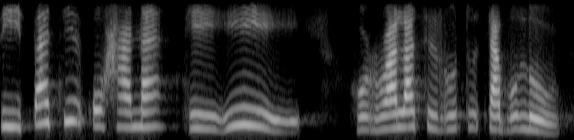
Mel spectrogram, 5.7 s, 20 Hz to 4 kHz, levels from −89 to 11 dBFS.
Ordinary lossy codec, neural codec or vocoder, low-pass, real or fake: none; codec, 16 kHz in and 24 kHz out, 0.9 kbps, LongCat-Audio-Codec, fine tuned four codebook decoder; 3.6 kHz; fake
